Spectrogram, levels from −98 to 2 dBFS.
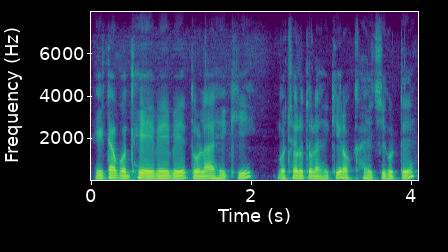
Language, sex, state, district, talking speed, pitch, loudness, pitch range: Odia, male, Odisha, Nuapada, 175 wpm, 110 Hz, -15 LUFS, 105-120 Hz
